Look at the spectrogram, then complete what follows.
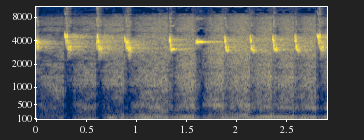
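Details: Kurincang firing a close string of sharp, high downslurred notes, roughly three per second, in the dense 'tembakan rapat' style, over a quiet low hum.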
